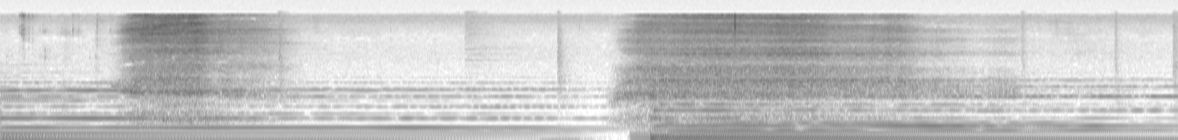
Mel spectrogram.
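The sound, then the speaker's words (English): A slow, deep breath is pushed out as a long, airy hiss. A second long breath follows after a pause, both faint over a steady, sustained tonal drone. “Inhale. Push it out nice and slow.”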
